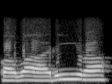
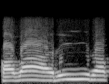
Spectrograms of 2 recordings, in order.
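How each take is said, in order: The two takes are said the same way.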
